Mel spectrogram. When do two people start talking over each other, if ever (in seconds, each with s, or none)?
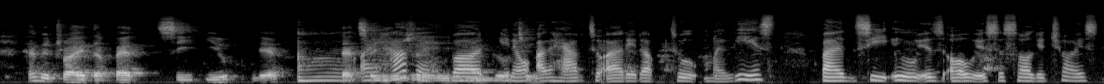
3.4 s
